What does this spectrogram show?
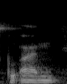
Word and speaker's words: kuan: is kuan, which, again, you see the two vowels, right? That means there's a glottal stop in between, so you have to pronounce each of those vowels, kuan.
